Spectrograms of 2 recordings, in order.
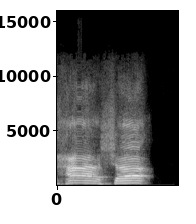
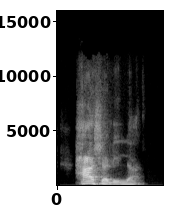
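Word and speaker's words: حاش لله: Abu Amr, he recited as حَاشَ with the alif after the sheen, in terms of pronunciation, lakin fi halati al-wasli, of course, the time when it's been connected, okay? And the remaining other scholars, they read it as حاشا لله.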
